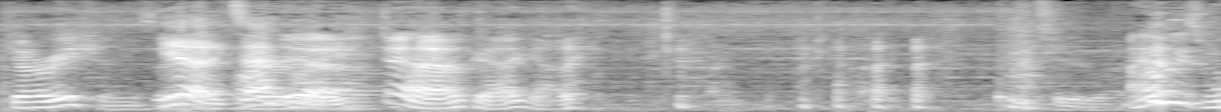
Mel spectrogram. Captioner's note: chuckles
